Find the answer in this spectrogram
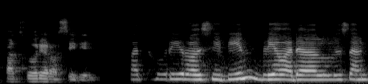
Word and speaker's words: Fatchuri Rosidin: Bang Fat ini nama lengkapnya adalah bacanya gimana nih? Faturi Rosidin. Benar ya Bang? Ya, Fathuri Rosidin.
